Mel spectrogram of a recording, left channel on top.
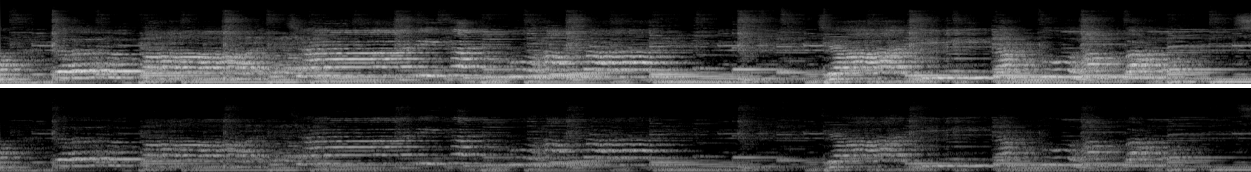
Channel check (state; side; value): quieter; right; 13.6 dB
